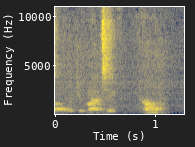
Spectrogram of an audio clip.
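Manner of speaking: ordinary talk, nothing marked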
